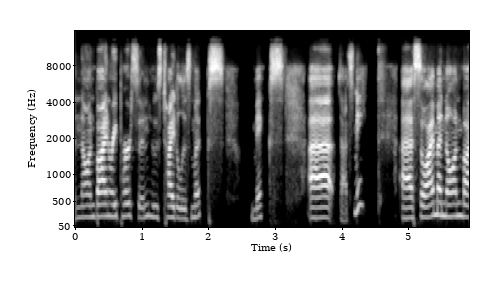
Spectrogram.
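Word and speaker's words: Mx: So you can officially say that you have heard a non-binary person whose title is Mix.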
